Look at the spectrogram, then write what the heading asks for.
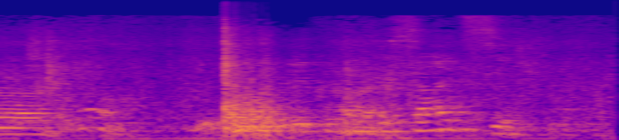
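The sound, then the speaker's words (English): A door that needs a push is shoved shut with one loud slam about a second in, its rattle briefly lingering, while people talk before and after. “You have to give the door a zet.”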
